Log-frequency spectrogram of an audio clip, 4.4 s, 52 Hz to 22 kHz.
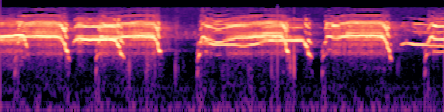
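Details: Begging by black stork nestlings fed at the nest in early morning, June 2016: loud, harsh screeching cries with wavering whistled tones, each lasting over half a second and ending in a downward slur, nearly continuous.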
